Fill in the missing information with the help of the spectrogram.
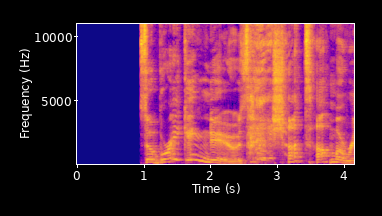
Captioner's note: laughs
